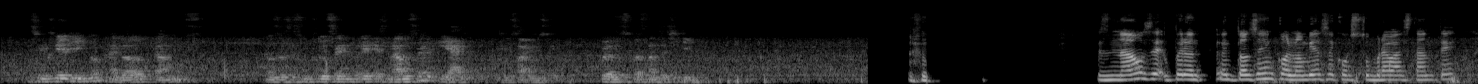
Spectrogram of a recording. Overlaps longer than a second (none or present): none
